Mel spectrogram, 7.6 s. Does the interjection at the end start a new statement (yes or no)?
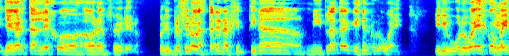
no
